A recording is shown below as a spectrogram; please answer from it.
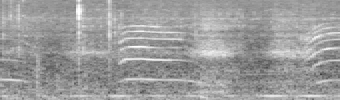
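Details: Male pet cat indoors howling at the door as its owner returns, said to miss the owner while away: a quick run of drawn-out, rich, slightly falling meows, about four in under three seconds, with the owner speaking softly nearby.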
